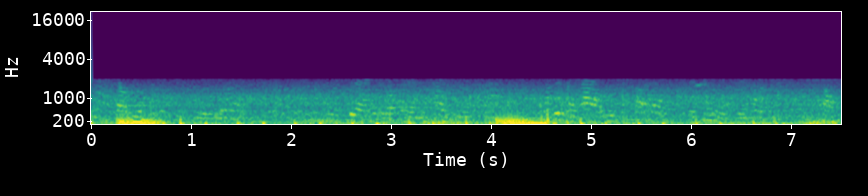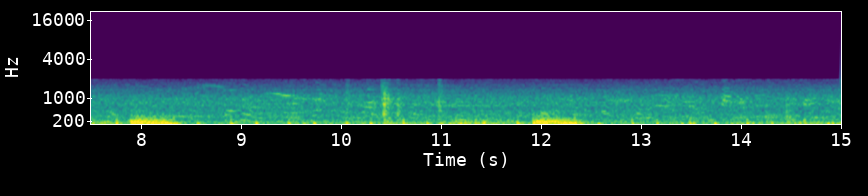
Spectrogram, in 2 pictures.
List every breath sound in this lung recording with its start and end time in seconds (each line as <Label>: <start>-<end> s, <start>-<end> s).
Inhalation: 0.20-0.76 s, 3.96-4.63 s, 7.85-8.53 s, 11.94-12.61 s
Wheeze: 0.20-0.76 s
Crackles: 11.94-12.61 s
